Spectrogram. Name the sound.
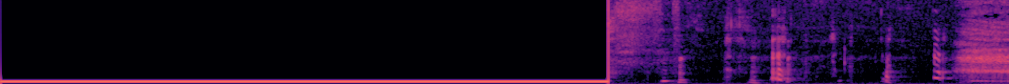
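censor bleep tone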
